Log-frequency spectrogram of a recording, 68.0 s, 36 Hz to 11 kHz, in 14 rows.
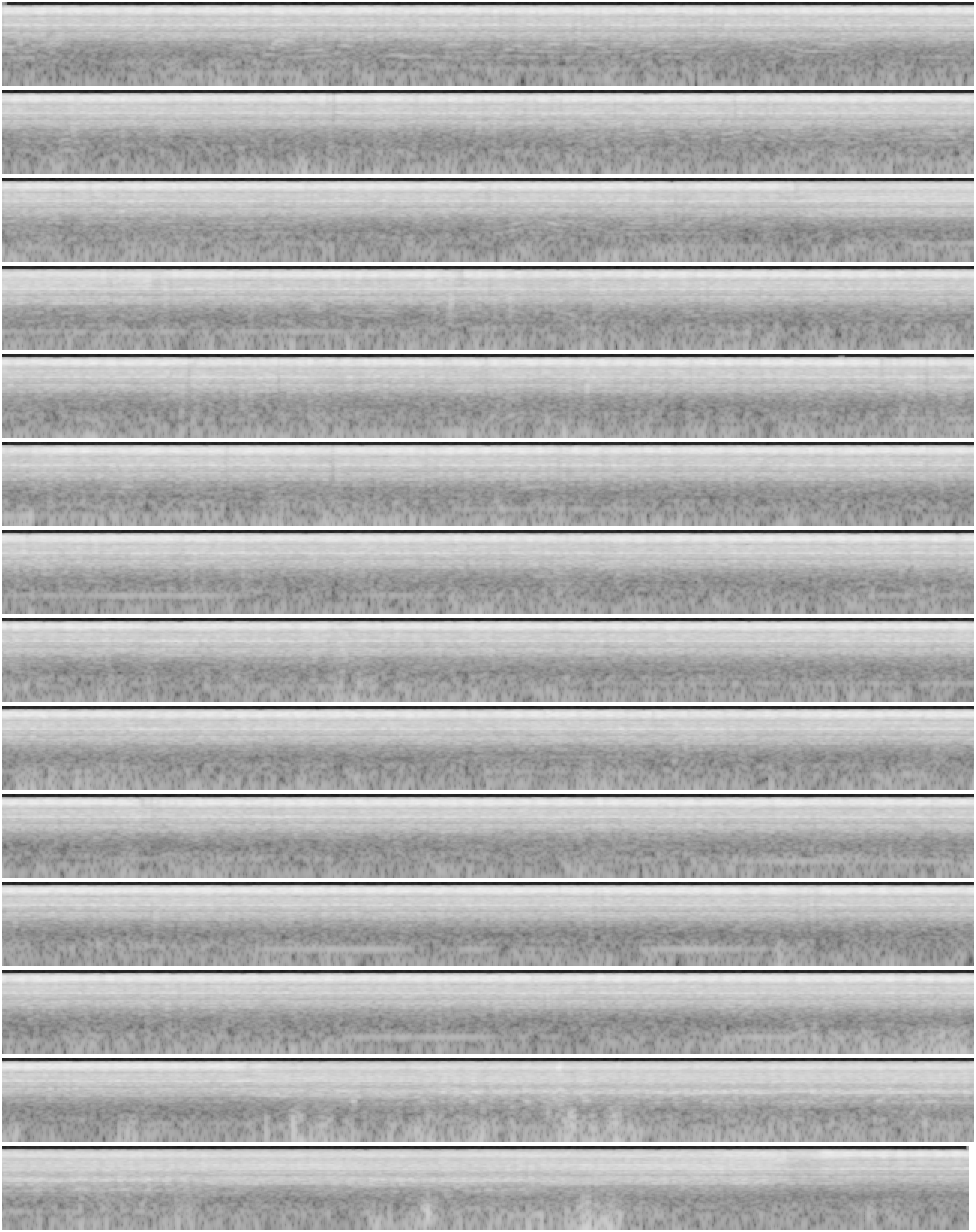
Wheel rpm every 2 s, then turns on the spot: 110, 120, 120, 110, 120, 120, 110, 120, 110, 120, 120, 110, 110, 120, 110, 110, 110, 120, 120, 110, 120, 110, 110, 110, 110, 120, 110, 120, 110, 110, 110, 110, 110, 120.
none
